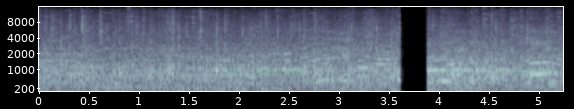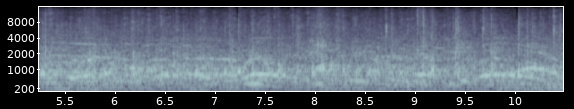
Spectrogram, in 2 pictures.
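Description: A crowd chattering, with horses' hooves clip-clopping on the paved street as riders pass. The sound cuts out completely for a moment about four seconds in.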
